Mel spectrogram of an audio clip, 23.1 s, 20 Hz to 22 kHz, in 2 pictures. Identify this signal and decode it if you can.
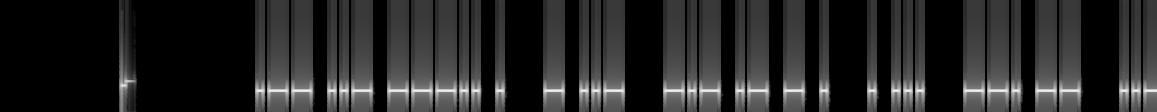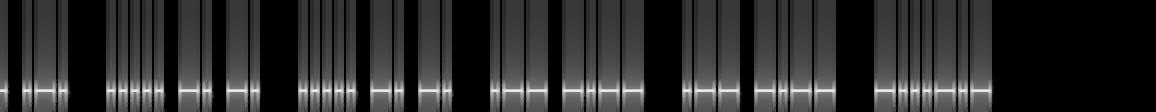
Morse code, heard as a keyed tone, about 20 wpm, 700 Hz. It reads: WU8E TU KATE ES GM UR 5NN 5NN WY WY <BK>
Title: POTA QSO Practice - 20wpm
